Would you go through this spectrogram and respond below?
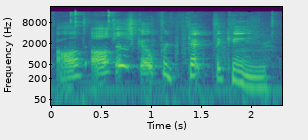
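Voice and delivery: high, slow little voice; put-on small, hesitant guard voice; meek guard. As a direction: back out meekly in a high pretend voice. Timid guard backs out, acted.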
